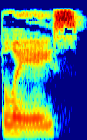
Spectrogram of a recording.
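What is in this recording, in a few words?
"blase", English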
